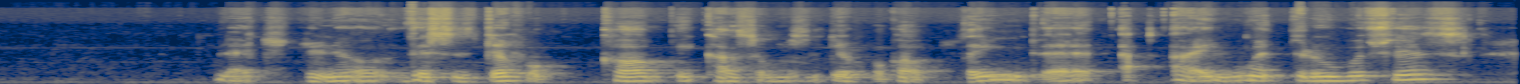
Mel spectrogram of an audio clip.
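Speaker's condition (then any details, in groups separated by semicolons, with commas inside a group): Spinal neurosarcoidosis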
